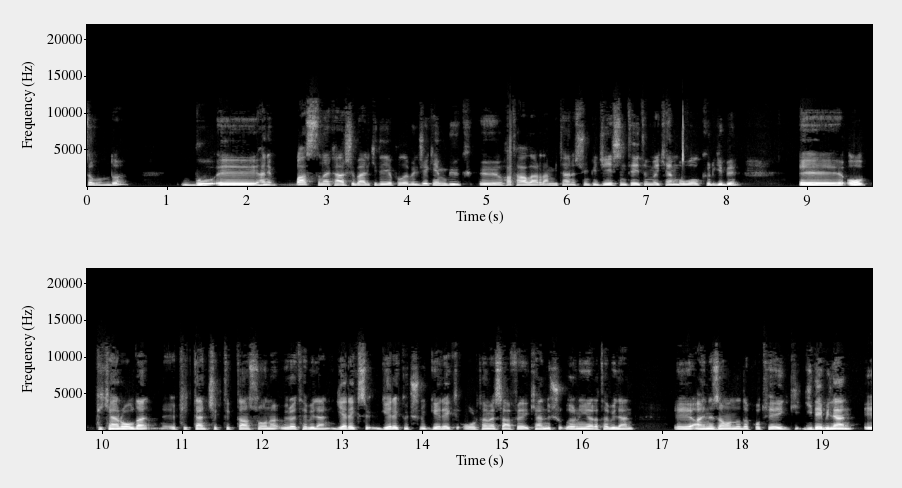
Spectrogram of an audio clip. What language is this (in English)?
Turkish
